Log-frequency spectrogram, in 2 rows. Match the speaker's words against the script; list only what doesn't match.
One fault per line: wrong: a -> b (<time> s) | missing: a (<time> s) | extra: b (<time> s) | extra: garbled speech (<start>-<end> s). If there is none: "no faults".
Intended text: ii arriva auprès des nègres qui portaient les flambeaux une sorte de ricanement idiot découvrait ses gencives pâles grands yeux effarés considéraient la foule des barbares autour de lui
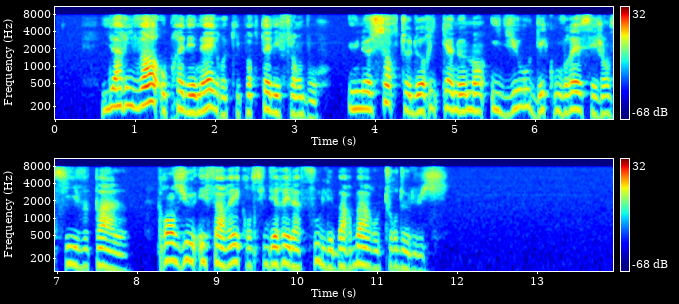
no faults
